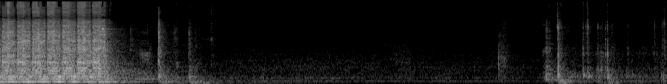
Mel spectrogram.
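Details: Old HP LaserJet P1102, noisy with paper jams, when turned on or printing: loud harsh grinding burst about a second, then light rapid clicking, from a broken gear, replaced with a second-hand gear.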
